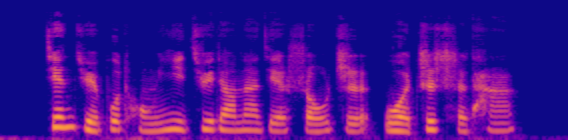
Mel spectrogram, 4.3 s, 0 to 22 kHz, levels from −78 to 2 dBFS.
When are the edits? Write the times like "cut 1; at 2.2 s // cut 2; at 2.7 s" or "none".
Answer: cut 1; at 2.8 s

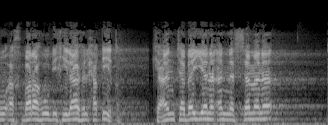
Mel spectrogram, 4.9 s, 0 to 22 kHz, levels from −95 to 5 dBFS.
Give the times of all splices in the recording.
cut 1; at 2.2 s

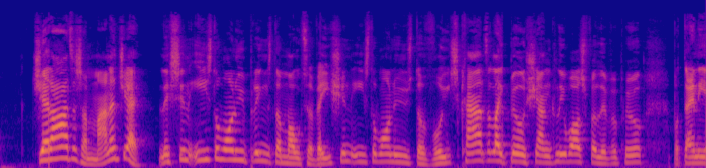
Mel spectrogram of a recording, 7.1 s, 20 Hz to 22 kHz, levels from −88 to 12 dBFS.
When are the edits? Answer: none

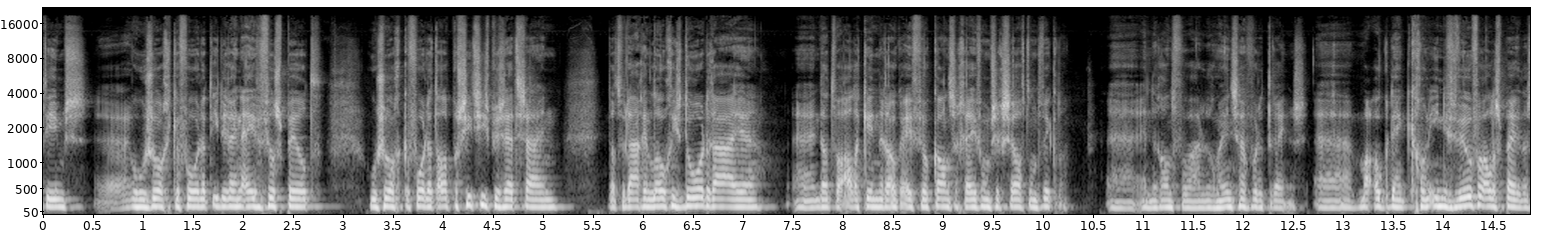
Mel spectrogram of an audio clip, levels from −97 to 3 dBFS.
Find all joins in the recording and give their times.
cut 1; at 10.4 s // cut 2; at 12.6 s

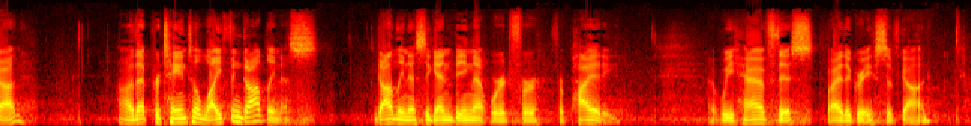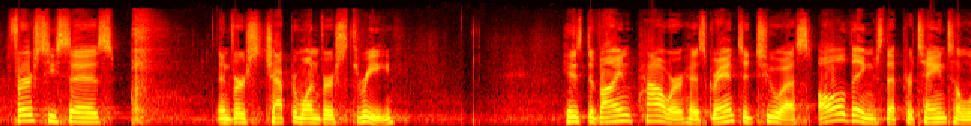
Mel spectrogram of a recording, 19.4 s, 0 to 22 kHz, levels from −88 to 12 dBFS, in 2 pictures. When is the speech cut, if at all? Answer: cut 1; at 7.1 s // cut 2; at 8.2 s // cut 3; at 9.6 s

